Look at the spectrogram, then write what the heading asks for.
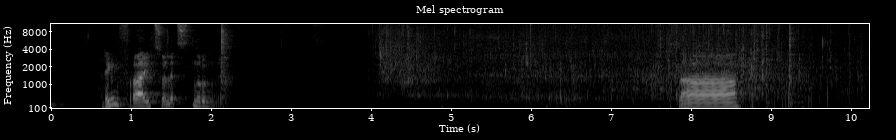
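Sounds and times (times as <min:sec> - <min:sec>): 
speech: 0:00.6 - 0:02.3, 0:07.9 - 0:08.9
water poured off cooked pasta draining into a sink: 0:04.0 - 0:10.2.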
